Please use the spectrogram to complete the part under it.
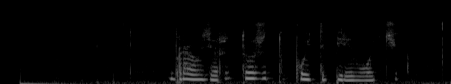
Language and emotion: Russian, neutral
